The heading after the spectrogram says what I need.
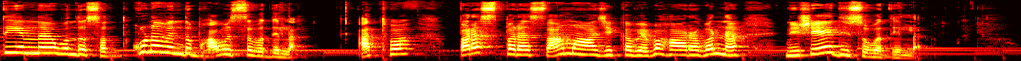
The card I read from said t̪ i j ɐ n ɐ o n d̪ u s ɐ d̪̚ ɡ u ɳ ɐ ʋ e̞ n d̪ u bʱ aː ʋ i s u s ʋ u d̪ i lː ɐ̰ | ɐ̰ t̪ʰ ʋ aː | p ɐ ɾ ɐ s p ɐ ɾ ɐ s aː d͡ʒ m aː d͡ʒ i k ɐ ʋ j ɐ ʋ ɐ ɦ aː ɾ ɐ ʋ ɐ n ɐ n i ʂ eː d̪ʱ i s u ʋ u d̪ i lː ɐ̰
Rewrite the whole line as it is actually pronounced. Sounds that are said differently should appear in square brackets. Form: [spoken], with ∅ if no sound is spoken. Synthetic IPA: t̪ i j ɐ [nː] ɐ o n d̪ u s ɐ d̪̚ ɡ u ɳ ɐ ʋ e̞ n d̪ u bʱ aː ʋ i s u [∅] ʋ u d̪ i lː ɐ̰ | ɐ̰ t̪ʰ ʋ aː | p ɐ ɾ ɐ s p ɐ ɾ ɐ s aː [∅] m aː d͡ʒ i k ɐ ʋ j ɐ ʋ ɐ ɦ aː ɾ ɐ ʋ ɐ [nː] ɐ n i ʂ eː d̪ʱ i s u ʋ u d̪ i lː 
